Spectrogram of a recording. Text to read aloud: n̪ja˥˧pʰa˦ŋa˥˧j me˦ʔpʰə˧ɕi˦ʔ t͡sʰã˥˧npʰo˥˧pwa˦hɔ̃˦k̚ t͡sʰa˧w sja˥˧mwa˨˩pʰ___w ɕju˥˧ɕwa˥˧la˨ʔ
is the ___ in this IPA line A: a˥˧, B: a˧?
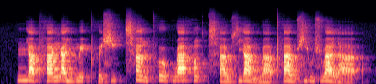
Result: A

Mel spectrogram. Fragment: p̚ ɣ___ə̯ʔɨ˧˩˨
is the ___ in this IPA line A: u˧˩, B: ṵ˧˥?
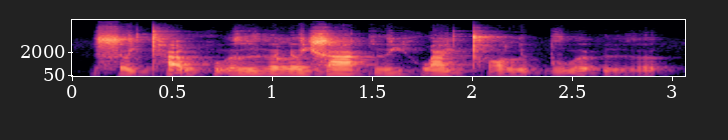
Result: B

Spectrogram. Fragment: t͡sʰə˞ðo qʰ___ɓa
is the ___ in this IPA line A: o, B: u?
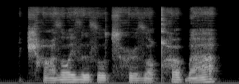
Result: B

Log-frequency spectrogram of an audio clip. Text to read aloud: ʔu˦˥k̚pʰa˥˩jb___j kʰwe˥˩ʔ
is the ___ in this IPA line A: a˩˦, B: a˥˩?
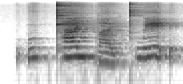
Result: A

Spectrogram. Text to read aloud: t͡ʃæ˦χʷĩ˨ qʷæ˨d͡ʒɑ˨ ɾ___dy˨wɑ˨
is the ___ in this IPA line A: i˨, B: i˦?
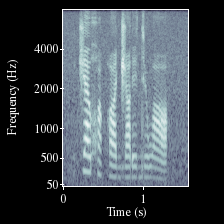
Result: A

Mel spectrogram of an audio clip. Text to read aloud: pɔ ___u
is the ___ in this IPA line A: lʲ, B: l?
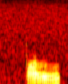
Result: B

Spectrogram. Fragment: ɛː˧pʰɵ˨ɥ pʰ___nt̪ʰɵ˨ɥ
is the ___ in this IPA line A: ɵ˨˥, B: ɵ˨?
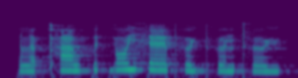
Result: B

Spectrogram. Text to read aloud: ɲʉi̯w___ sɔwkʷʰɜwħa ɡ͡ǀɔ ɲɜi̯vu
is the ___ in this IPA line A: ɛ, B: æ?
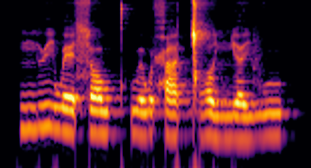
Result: A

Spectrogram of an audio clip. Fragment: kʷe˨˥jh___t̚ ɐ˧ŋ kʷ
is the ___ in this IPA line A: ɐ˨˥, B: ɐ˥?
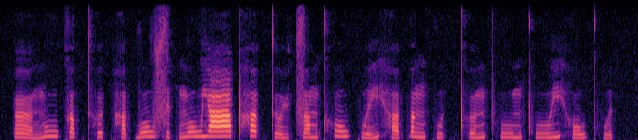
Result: A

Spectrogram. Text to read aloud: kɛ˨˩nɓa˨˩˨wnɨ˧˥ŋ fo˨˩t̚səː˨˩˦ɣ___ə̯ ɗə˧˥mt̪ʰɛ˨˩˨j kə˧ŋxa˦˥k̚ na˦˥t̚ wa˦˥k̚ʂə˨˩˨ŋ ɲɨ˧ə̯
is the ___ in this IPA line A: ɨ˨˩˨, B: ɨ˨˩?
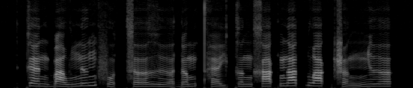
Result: A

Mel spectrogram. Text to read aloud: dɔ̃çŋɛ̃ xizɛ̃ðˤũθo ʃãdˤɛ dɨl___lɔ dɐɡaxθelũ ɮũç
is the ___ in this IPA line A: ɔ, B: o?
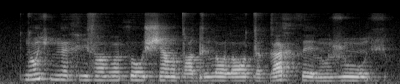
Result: A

